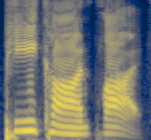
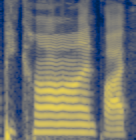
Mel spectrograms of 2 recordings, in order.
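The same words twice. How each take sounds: First: The stress in pecan is on the first syllable. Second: The stress in pecan is on the second syllable. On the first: The speaker calls it right. "you accentuate the P" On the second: The speaker calls it wrong. "We don't want no pecan pie"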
